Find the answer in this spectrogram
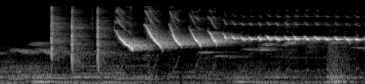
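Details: Vigorous White-rumped shama song: a few sharp clicks, then a run of quick downward-sweeping whistles that settle into a fast, even high trill, with a low hum behind.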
